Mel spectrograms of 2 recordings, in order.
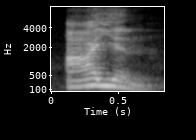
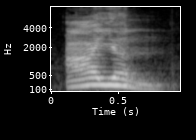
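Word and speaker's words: Ayin: we say Samak Samak Samak the next letter ayan they say ayan we say iron iron similar iron iron iron so it's pretty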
